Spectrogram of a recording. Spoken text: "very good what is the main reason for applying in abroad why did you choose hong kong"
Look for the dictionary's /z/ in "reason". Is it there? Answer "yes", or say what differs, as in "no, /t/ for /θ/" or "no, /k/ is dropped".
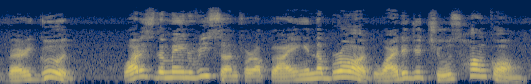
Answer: no, /s/ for /z/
